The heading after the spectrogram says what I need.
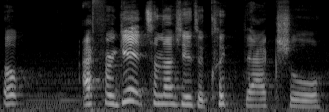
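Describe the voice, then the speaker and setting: A woman's voice: sits high, expressive, fast talker, fairly bright tone, a little hiss or hum. Bubbly, giggly woman streamer. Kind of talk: casual chat with live chat while playing a game.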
